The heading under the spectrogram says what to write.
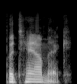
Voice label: "potamic", American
